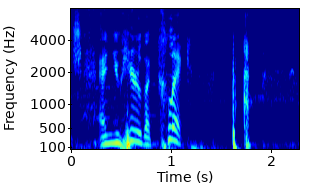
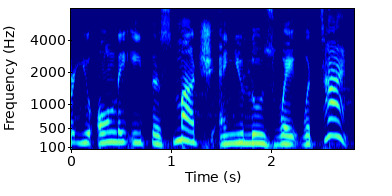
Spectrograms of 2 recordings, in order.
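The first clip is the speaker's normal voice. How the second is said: ordinary delivery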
